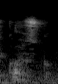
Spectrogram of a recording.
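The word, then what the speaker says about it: Qosqo: Ahora, la pronunciación local, moderna, en el quechua, en labios de los hablantes nativos, sigue siendo pues Cosco. O sea, se mantiene tal como se pronunciaba la palabra en el siglo XVI. Ni más ni menos, sigue siendo Cosco.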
